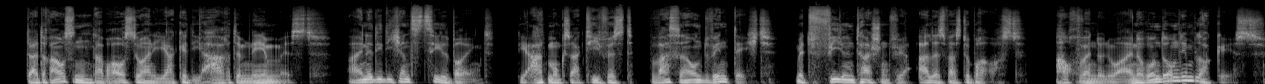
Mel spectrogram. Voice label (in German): Werbung, Werbung (cool), Commercial, German; LOFT VOICES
